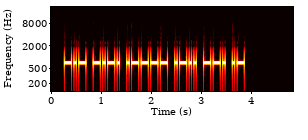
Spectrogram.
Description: Morse code, heard as a keyed tone, about 25 wpm, 700 Hz. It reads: KC1LGA
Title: USA Call Signs Repeated 3x 25wpm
